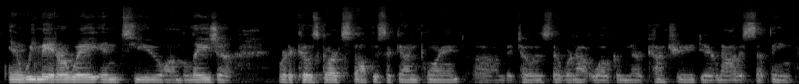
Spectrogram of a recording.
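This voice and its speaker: A middle-aged man born in Vietnam, guest on a podcast, telling his life story in an earnest, measured way with many fillers and restarts. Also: lowish voice, completely flat delivery. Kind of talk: personal storytelling in interview. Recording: roomy echo.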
